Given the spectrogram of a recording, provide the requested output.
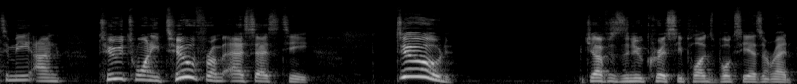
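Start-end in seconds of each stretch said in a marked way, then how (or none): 4.0-4.5 indignant dude. Real, not acted. Reacting to unsent review books.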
